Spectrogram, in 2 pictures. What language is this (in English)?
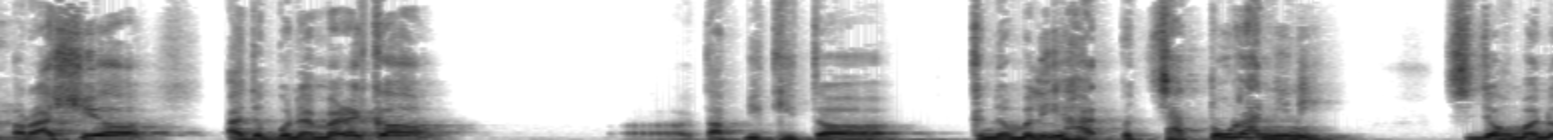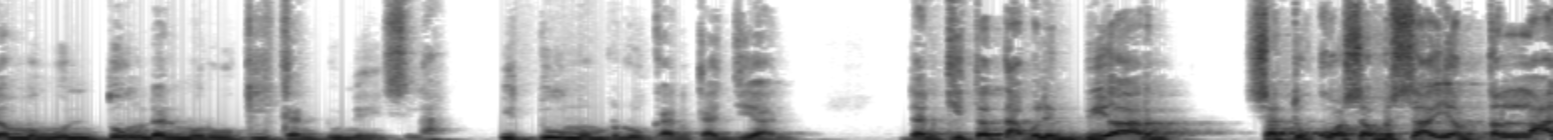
Malay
